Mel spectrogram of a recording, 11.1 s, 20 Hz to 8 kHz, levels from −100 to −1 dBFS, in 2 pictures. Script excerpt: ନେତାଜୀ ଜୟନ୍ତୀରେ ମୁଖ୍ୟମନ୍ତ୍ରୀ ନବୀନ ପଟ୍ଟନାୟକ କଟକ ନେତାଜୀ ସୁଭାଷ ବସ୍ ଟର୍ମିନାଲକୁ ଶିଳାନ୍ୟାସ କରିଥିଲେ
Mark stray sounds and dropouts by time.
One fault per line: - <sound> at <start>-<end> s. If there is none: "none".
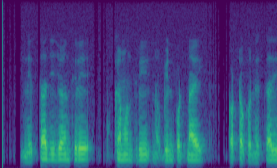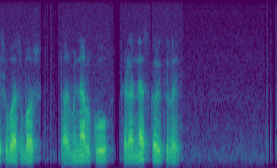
none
